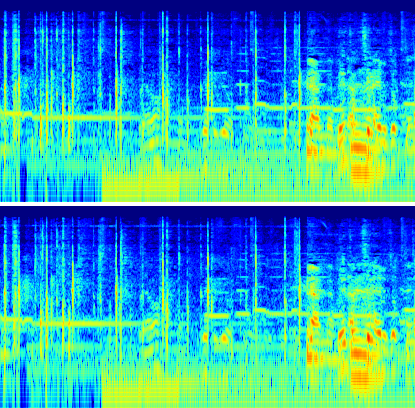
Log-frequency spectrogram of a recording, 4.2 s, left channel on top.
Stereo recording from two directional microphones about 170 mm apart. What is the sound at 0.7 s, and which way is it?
Music, 90° left.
